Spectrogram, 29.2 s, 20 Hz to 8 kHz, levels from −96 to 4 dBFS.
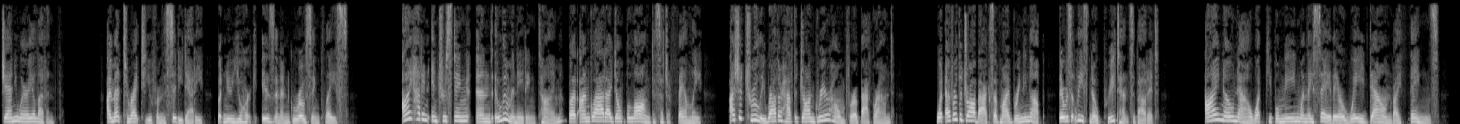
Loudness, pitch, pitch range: -20 LUFS, 205 Hz, 170-245 Hz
